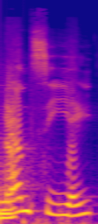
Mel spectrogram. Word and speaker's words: enunciate: If I want to slow down my speaking, because Gotta this is enunciate. not enunciate. That's right. You put the wrong emphasis on the wrong syllable.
